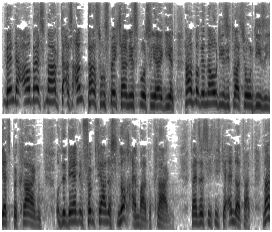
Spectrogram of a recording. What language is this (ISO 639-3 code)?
deu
